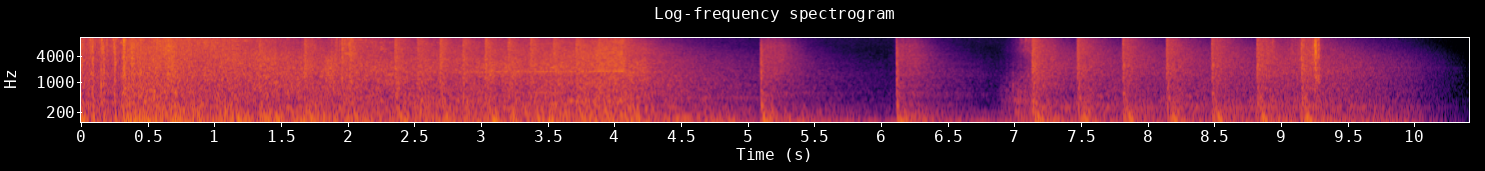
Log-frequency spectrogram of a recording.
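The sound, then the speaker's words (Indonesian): Dense, roaring explosions from a movie trailer fill the first four seconds, followed by a string of sharp, booming blasts and hits with brief gaps between them, loud and cinematic, with no talking. “Nah, begitulah. Macam itu. Ledakan-ledakan ya.”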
